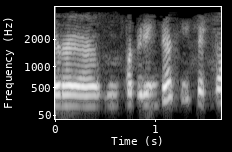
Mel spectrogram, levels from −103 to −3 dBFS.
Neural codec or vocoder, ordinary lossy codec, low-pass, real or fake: codec, 16 kHz, 2 kbps, FreqCodec, larger model; MP3, 24 kbps; 3.6 kHz; fake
